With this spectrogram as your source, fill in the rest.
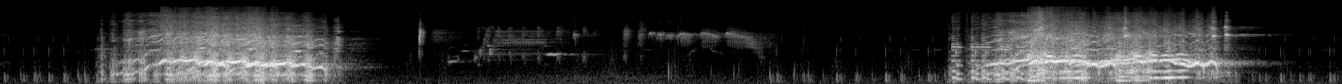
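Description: A donkey brays.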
